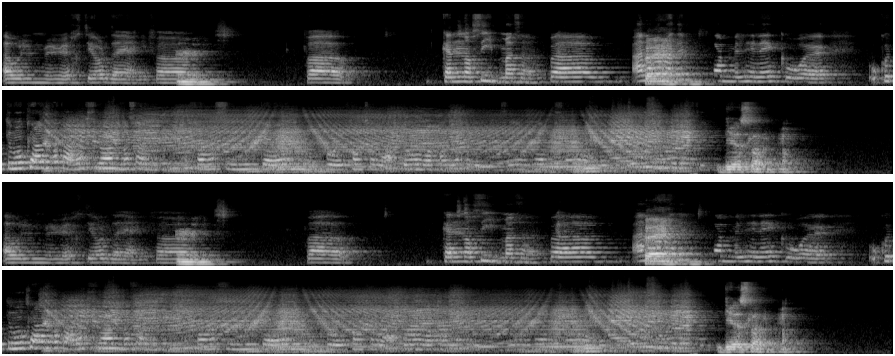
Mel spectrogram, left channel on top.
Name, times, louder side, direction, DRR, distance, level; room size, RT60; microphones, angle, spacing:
voice 1, 0.0-2.0 3.0-3.5 4.4-6.9 7.1-16.0, left 2 dB, 45° left, 5 dB, 0.6 m, -25 dB
voice 2, 1.7-2.1 6.4-6.7 16.1-16.8, right 2 dB, 65° right, 3 dB, 1.2 m, -16 dB
sound 1, 9.3-15.8, equal, 5° right, 0.7 m, -23 dB
6.3 x 3.7 x 5.0 m, 0.80 s
head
